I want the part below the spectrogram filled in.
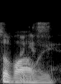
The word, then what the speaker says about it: Civale: Are we calling it Civale? Is that how you say it? Civale? – I think it's Civale, yes.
